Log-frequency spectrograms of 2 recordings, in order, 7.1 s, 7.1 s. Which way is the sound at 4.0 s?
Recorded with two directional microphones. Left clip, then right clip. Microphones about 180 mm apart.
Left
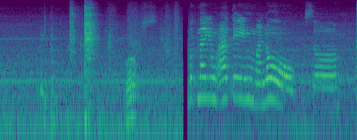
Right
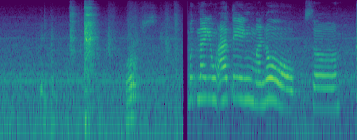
55° right (ahead or behind).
